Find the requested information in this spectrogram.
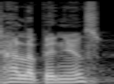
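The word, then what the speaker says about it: jalapeños: matter expert how do you say jalapenos it's jalapenos there you go how said that I like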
